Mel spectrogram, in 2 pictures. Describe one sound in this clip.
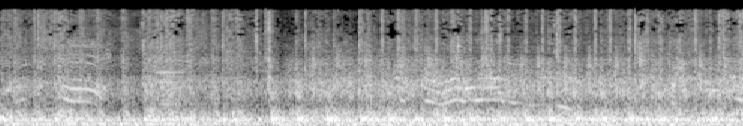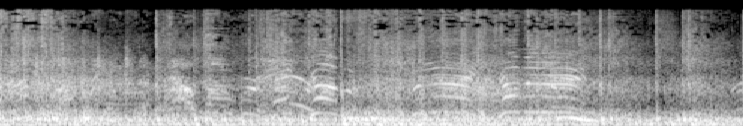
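Gunshots crack rapidly and repeatedly nearby.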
